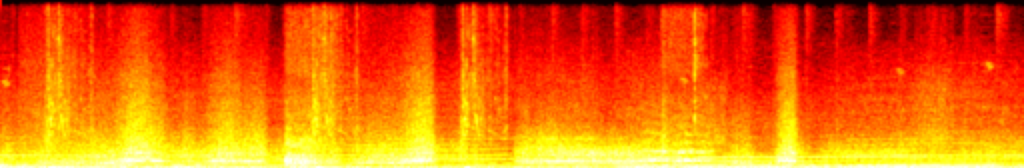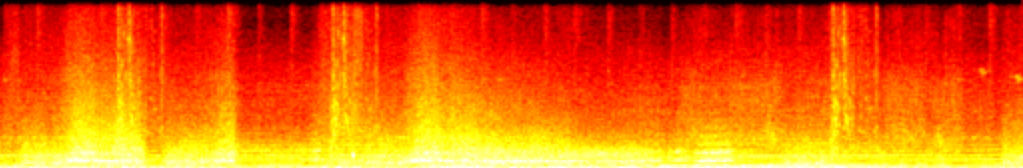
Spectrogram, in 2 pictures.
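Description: A racing car engine whines steadily, rising and falling in pitch as the car speeds along.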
